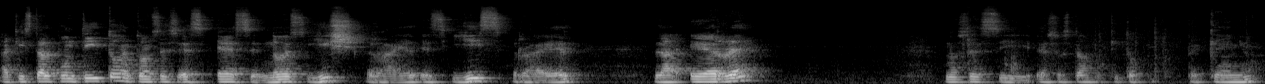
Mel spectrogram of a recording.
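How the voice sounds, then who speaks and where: A man teaching a slow lesson on old alphabets, spelling out letters and sounds with hesitations. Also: mid-range voice, darkish tone, reverberant, recorded from a distance.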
